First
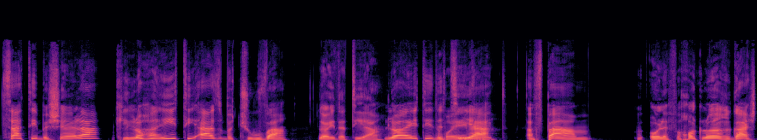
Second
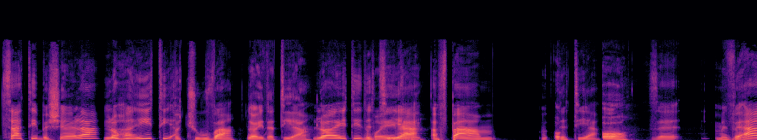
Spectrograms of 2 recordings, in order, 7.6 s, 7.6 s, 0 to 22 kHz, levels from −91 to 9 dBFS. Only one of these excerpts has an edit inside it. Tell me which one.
second; 5 cuts; at 1.0 s, 1.7 s, 2.4 s, 4.3 s, 5.6 s

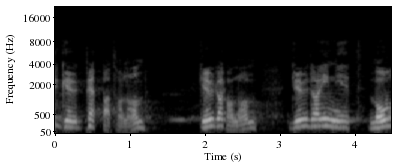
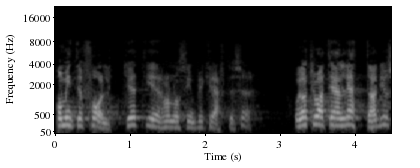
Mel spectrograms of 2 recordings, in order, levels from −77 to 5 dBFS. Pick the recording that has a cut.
first; 2 cuts; at 1.8 s, 2.3 s

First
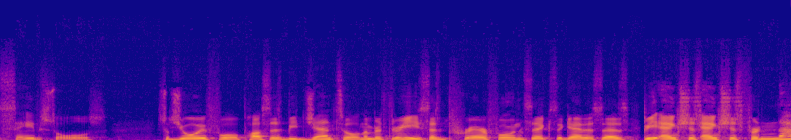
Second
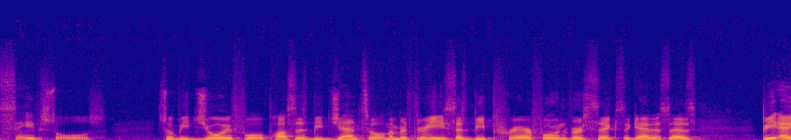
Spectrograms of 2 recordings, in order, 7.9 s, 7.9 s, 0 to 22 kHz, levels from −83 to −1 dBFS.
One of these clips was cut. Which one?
first; 5 cuts; at 1.7 s, 4.4 s, 5.2 s, 6.4 s, 7.0 s

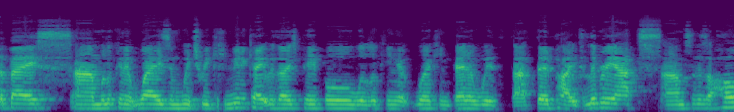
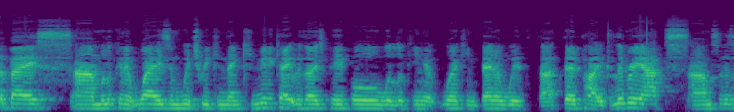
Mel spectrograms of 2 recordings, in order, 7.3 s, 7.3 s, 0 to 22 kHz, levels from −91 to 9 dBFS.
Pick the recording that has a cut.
first; 1 cut; at 2.2 s

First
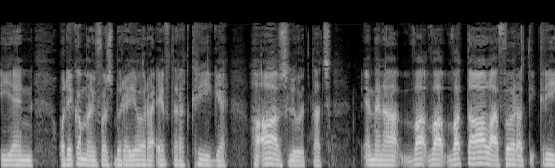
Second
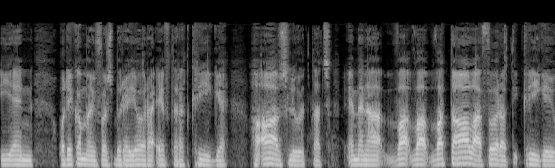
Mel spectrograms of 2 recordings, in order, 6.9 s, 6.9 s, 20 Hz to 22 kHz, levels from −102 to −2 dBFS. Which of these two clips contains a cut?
second; 1 cut; at 4.2 s

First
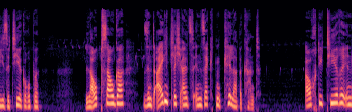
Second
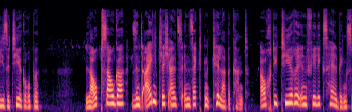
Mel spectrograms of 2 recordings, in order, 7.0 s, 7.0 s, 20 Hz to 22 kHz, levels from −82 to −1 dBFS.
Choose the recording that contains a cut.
second; 2 cuts; at 2.5 s, 5.1 s

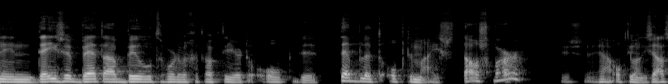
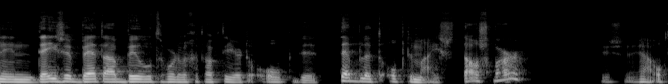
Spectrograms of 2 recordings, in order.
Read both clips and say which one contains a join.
first; 1 cut; at 5.5 s

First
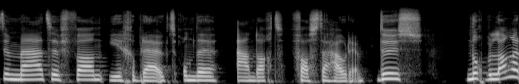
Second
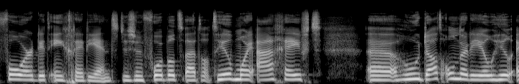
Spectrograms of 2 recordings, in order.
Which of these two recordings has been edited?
first; 2 cuts; at 1.1 s, 3.7 s

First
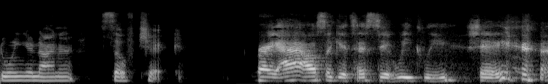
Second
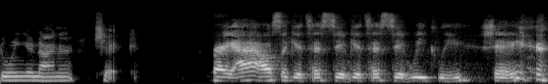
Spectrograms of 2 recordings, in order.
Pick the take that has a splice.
second; 2 cuts; at 0.9 s, 3.5 s

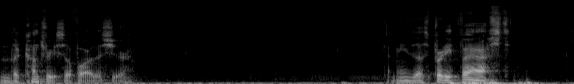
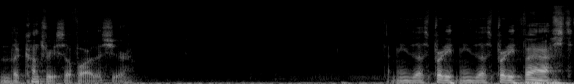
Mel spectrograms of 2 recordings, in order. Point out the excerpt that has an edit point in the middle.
second; 1 cut; at 4.5 s

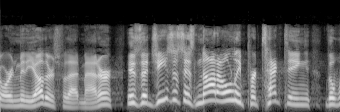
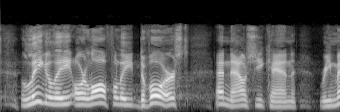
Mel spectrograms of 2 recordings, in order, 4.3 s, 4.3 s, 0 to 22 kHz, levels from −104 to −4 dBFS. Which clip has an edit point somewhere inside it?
first; 1 cut; at 1.5 s

